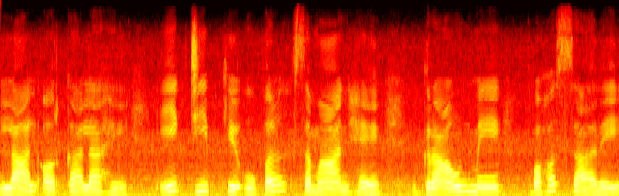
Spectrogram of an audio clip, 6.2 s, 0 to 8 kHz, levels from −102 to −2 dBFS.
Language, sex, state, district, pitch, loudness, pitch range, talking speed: Hindi, female, Punjab, Pathankot, 215 Hz, -16 LUFS, 195-230 Hz, 135 wpm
